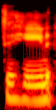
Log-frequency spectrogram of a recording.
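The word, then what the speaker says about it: Tajín: And I was like, "First of all, you have to say it right." And I made them say it right. And then I gave them a little bottle of Tahine and their reaction was priceless.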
